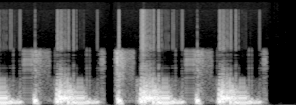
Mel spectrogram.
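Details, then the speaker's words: Blowing diastolic murmur that starts loud at early diastole and rapidly fades, following short heart sounds, best heard along the left sternal border rather than the aortic area; aortic regurgitation murmur. "the murmur is best heard not in the aortic area but rather along the left sternal border it peaks at the beginning of diastole when the pressure difference is highest then rapidly decreases as the equilibrium is reached"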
